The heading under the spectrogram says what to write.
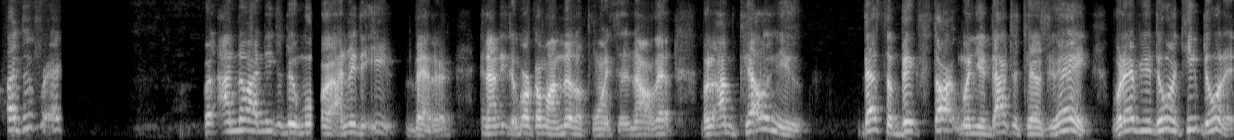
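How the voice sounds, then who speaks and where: A man speaks in a raised, projected voice at a moderate pace. His pitch swings very widely. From Ohio, US Midwest. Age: 50s. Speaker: line dance instructor and DJ. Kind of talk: podcast interview.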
